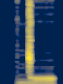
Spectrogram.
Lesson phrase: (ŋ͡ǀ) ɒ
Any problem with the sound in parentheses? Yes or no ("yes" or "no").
no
